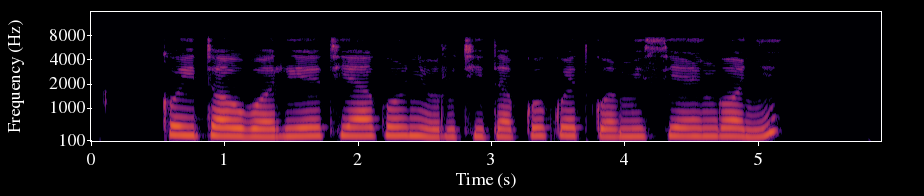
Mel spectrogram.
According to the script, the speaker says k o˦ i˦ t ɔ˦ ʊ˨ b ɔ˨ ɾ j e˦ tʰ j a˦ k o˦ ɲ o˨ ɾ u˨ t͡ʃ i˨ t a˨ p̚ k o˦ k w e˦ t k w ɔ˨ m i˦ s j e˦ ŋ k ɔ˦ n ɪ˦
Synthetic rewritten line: k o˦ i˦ t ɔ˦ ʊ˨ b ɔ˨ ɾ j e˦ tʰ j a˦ k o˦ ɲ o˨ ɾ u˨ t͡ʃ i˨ t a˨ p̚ k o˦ k w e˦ t k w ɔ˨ m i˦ s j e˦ ŋ ɡ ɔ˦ ɲ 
